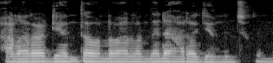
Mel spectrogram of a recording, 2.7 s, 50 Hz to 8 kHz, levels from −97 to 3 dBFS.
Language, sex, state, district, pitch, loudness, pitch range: Telugu, male, Andhra Pradesh, Srikakulam, 125 Hz, -25 LUFS, 125-130 Hz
